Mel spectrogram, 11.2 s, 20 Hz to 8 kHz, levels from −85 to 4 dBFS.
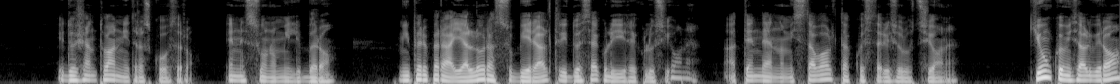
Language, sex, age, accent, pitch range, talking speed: Italian, male, 20-39, native, 95-130 Hz, 140 wpm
